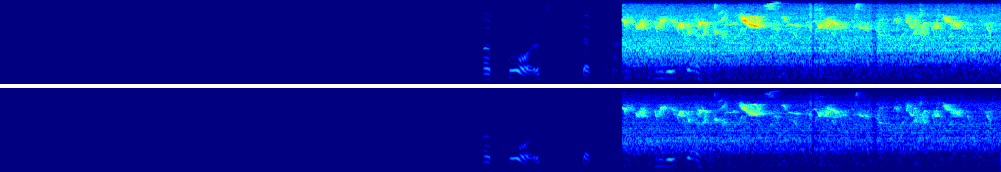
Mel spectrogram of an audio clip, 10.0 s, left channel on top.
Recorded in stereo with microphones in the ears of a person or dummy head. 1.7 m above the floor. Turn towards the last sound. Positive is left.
turn(degrees=60)  # may be behind; listen again after turning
